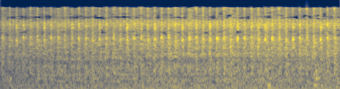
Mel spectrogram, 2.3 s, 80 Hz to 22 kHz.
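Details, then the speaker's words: Engine with a possibly remapped ECU, at idle: fast, crisp metallic ticking over a steady idle, which the mechanic likens to a loose valve; suspected, not confirmed, and liner no. 3 was noted as imprecise. "masaknya sangat kedengaran sekali suaranya seperti klep longgar"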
